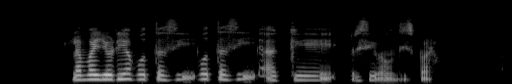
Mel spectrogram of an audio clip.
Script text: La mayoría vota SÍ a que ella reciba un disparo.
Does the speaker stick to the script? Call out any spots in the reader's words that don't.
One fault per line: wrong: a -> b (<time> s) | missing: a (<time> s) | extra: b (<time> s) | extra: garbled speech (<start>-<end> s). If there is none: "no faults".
extra: vota SÍ (1.9 s)
missing: ella (3.4 s)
